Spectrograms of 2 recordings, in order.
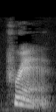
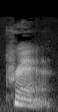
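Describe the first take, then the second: Both takes have the same delivery.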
